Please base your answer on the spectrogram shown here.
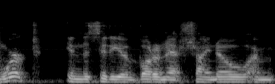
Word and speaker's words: Voronezh: It was in 1989, and it was the Voronezh incident.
